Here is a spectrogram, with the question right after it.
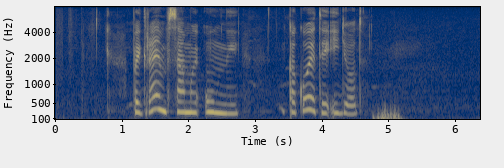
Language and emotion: Russian, neutral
